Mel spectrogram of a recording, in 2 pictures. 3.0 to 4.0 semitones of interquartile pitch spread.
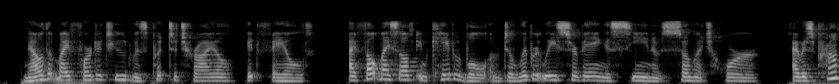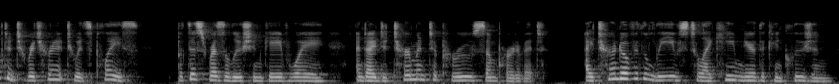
Yes: average, 3.6 semitones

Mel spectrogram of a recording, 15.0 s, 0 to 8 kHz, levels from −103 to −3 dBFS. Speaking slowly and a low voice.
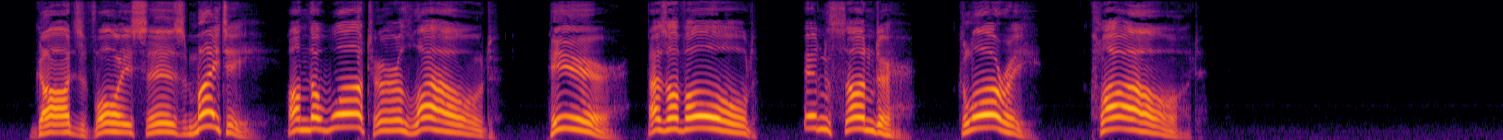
No: slow, 65 wpm; high, 200 Hz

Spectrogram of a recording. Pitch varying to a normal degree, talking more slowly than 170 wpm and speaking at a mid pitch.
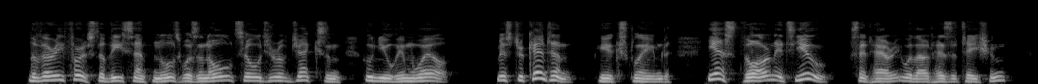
Yes: average, 5.0 semitones; average, 160 wpm; medium, 155 Hz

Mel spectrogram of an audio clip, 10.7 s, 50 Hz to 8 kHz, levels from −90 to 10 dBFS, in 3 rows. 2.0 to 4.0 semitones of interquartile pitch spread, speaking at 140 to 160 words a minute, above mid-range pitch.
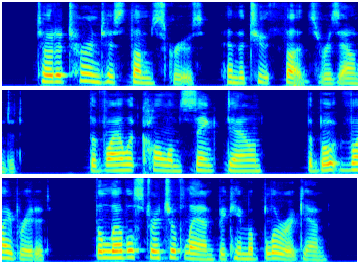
Yes: average, 3.6 semitones; average, 145 wpm; high, 195 Hz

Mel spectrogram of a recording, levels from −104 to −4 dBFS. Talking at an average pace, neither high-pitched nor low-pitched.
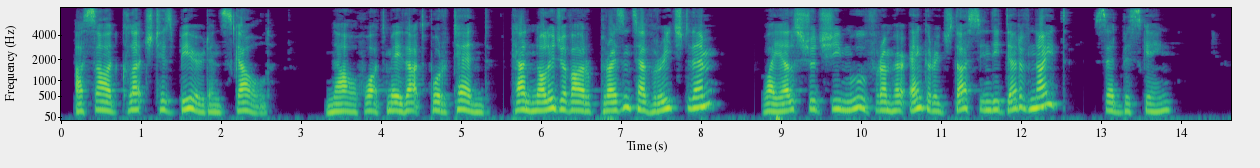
Yes: average, 145 wpm; medium, 180 Hz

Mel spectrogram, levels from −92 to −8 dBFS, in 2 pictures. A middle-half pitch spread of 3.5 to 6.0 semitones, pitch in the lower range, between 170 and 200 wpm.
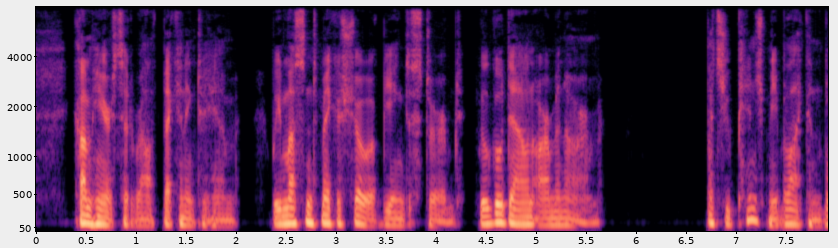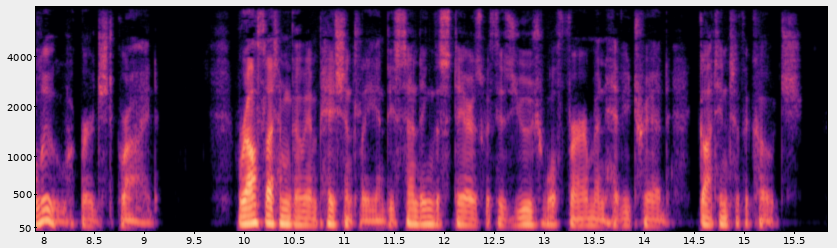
Yes: average, 3.9 semitones; very low, 95 Hz; average, 190 wpm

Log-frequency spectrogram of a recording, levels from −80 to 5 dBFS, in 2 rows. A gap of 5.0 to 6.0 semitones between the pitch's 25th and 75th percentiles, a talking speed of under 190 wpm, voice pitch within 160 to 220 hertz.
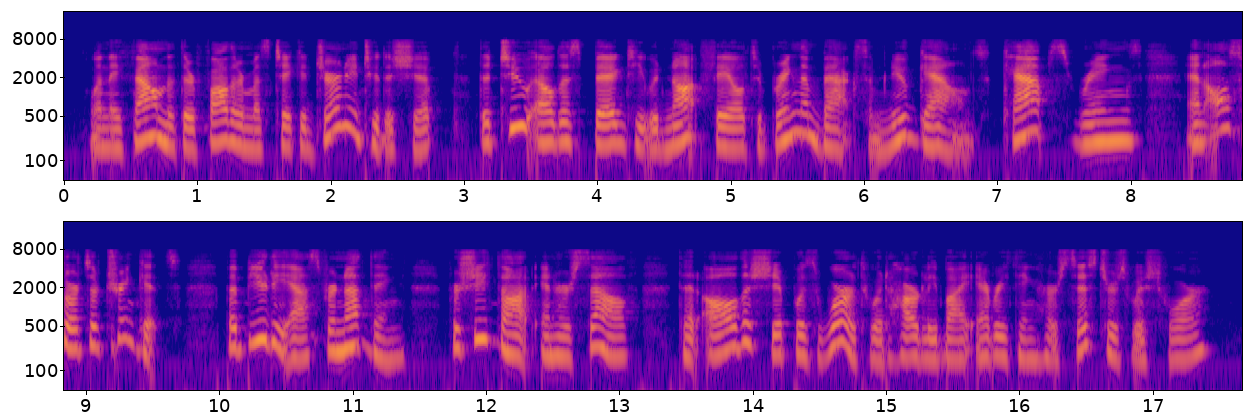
No: average, 5.3 semitones; fast, 205 wpm; medium, 185 Hz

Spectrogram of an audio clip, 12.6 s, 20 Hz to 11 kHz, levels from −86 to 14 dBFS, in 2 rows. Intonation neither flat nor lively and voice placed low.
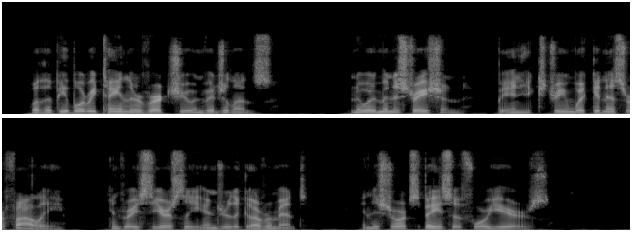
Yes: average, 3.9 semitones; low, 110 Hz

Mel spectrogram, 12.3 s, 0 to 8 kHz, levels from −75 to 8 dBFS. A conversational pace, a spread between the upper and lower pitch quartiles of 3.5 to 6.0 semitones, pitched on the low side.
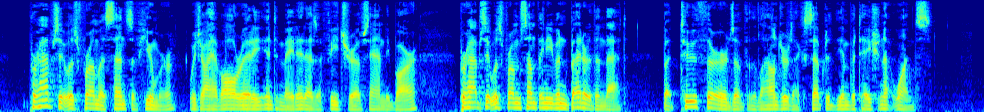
Yes: average, 190 wpm; average, 4.7 semitones; very low, 95 Hz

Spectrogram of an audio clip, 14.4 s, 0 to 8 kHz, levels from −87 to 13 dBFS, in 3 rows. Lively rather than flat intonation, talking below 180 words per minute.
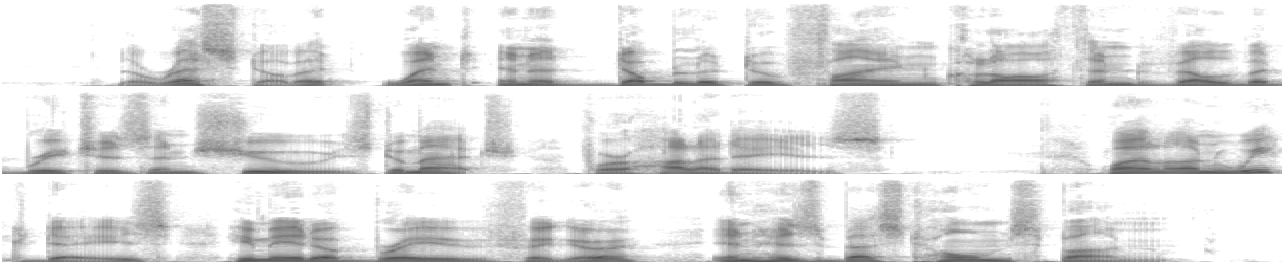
No: average, 4.1 semitones; average, 140 wpm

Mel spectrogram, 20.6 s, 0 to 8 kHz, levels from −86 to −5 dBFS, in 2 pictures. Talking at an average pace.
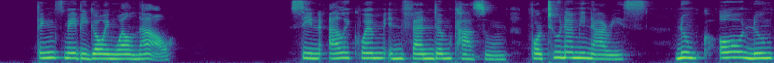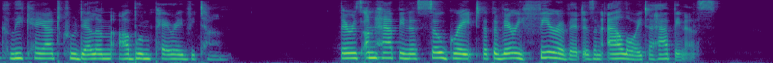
No: slow, 100 wpm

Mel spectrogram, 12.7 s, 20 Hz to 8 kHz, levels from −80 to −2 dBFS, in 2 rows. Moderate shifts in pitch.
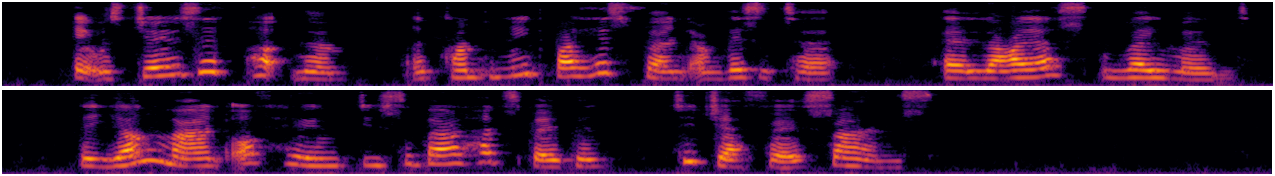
No: wide, 6.2 semitones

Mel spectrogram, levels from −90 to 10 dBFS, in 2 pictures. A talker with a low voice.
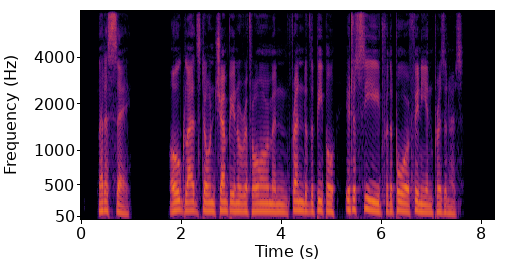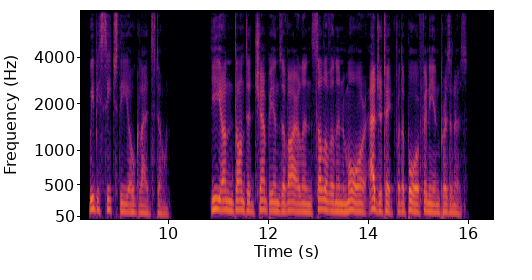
Yes: low, 120 Hz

